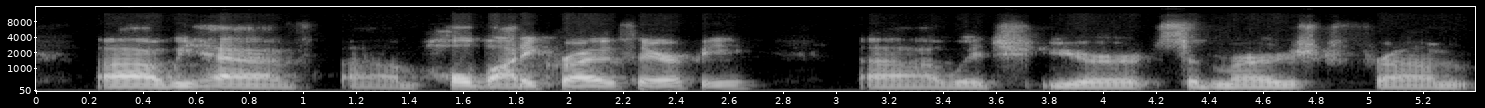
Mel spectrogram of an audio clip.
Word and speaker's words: cryotherapy: i even mispronounced it it's chiral is it chirotherapy or cryotherapy cryo cryotherapy might be able to alleviate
